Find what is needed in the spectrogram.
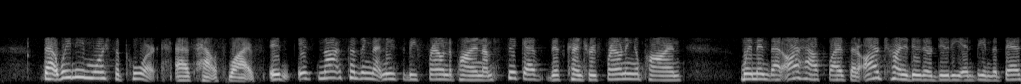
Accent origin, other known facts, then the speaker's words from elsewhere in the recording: Georgia, United States; I'm from Georgia. Us Georgia girls like to gripe a lot. We have big mouths.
